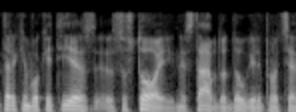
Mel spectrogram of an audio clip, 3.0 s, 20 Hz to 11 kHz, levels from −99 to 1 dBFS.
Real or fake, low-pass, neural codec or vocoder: real; 7.2 kHz; none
